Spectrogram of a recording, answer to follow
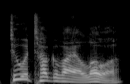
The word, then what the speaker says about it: Tua Tagovailoa: Tua Tagovailoa. Just wanted to get that clear how to pronounce that real quick.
